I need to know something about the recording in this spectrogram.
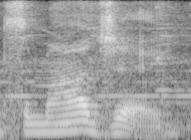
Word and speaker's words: Sema'J: And him and Sema'J, as that's his name, Sema'J is James, pronounced backwards.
